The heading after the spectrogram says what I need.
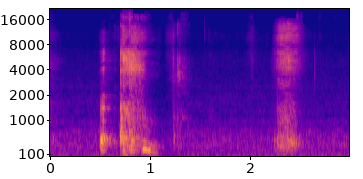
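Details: Deliberately induced, tickly sneezing before a shower: two explosive, hissing sneezes, the first with a sharp onset, over steady room noise.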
